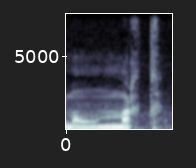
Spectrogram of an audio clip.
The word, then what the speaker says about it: Montmartre: So check that out tonight at Café Montmartre. I can't not pronounce it that way. It's the correct way.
